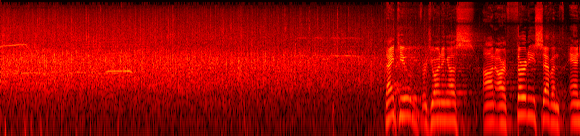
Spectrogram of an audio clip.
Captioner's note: applause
